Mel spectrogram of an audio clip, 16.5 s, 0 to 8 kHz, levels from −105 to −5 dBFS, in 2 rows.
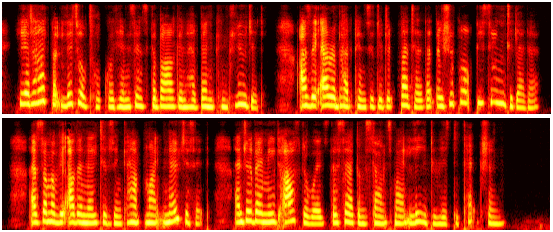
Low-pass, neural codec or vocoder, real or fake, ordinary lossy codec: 7.2 kHz; codec, 44.1 kHz, 2.6 kbps, SNAC; fake; AAC, 48 kbps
